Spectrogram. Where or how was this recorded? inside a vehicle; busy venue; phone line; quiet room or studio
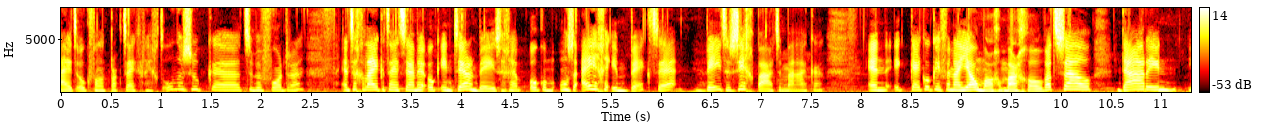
busy venue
